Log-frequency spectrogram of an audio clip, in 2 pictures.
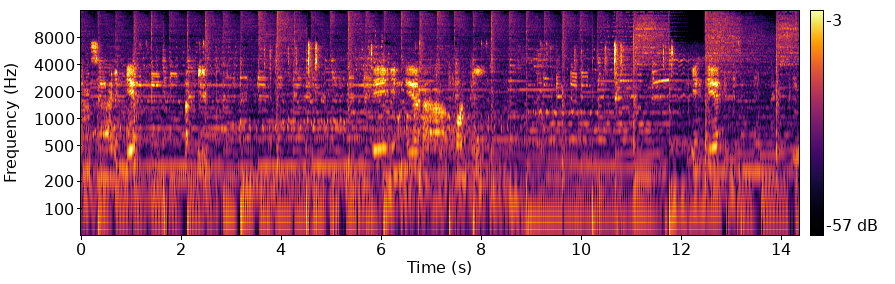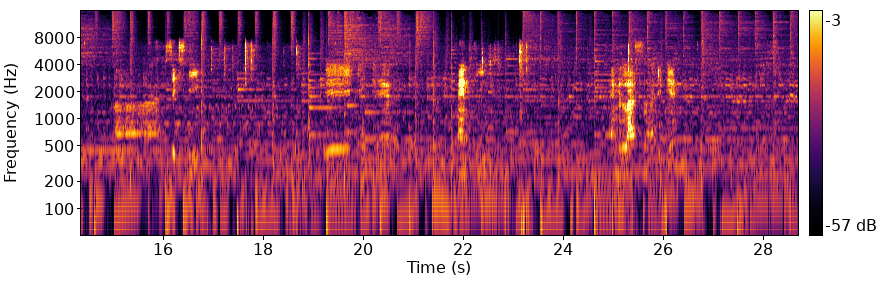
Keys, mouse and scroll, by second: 3.5-4.0 typing, 4.4 Return, 5.5 space, 6.5 click, 9.7-10.2 typing, 10.5 Return, 11.5 space, 12.9 click, 16.7-17.1 typing, 17.5 Return, 18.4 space, 19.3 click, 22.0-22.9 typing, 23.0 Return, 25.2 space, 26.5 click.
